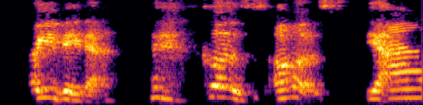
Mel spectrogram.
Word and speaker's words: Ayurveda: Do I pronounce it right? Ayurveda. Close. Almost. Yeah. Ayurveda.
